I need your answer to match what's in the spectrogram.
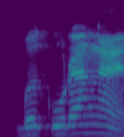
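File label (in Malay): "berkurangan", Malay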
